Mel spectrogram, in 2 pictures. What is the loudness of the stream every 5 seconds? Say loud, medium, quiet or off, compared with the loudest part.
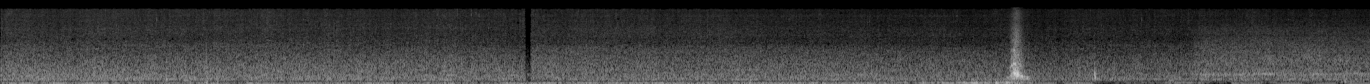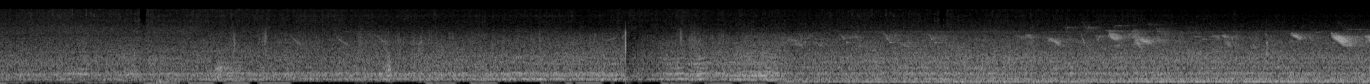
loud, loud, medium, medium, medium, off.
